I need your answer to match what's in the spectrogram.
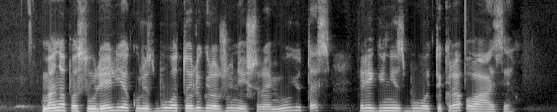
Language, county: Lithuanian, Panevėžys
